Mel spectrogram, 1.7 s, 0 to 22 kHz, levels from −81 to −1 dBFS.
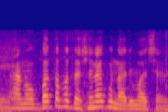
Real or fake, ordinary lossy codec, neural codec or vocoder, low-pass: real; none; none; 7.2 kHz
